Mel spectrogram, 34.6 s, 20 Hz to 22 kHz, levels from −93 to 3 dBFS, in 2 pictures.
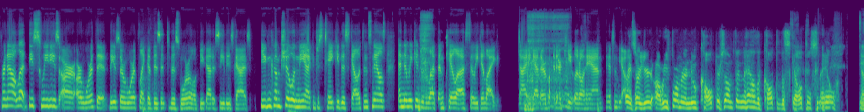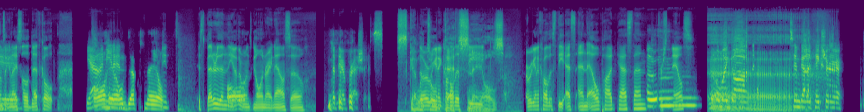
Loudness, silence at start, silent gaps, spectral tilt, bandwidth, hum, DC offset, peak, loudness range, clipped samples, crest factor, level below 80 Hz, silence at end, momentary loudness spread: -14 LUFS; 0.05 s; 5.14-5.21 s, 10.07-10.36 s, 16.96-17.17 s, 18.74-19.00 s, 23.60-23.75 s, 24.94-25.23 s, 31.36-31.40 s, 34.19-34.48 s; -4 dB/octave; 15 kHz; none; under 0.1%; -2 dBFS; 4 LU; under 0.1%; 14 dB; -44 dBFS; 0 s; 8 LU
